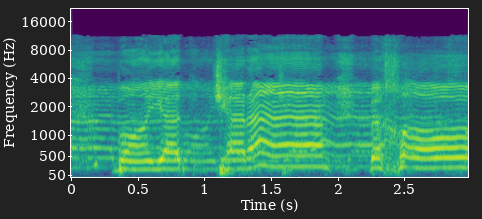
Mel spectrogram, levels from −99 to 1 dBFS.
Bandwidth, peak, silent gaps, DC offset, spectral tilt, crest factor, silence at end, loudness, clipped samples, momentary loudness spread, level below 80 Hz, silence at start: 11.5 kHz; 0 dBFS; none; under 0.1%; -3 dB/octave; 12 dB; 0 s; -11 LUFS; under 0.1%; 6 LU; -52 dBFS; 0 s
